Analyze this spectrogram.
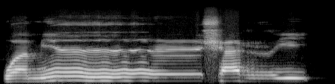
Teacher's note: dibaca ghunah dengan cara menyamarkan bunyi huruf nunnya dan diarahkan ke huruf setelahnya posisi lidah di bawah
